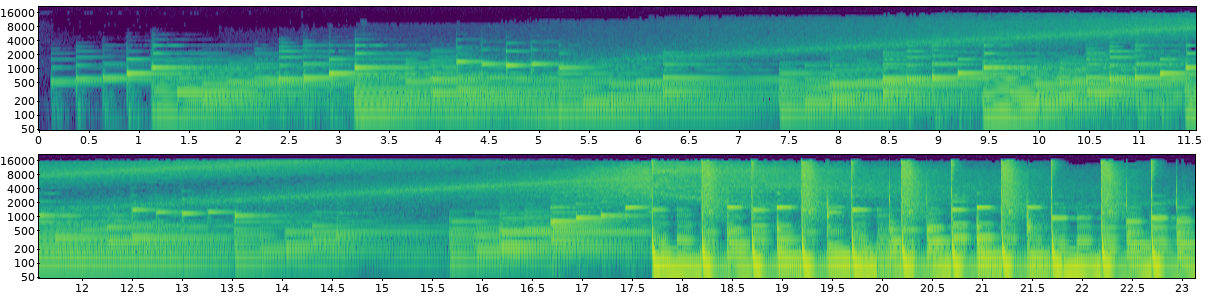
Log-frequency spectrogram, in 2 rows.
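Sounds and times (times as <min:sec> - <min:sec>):
piano ringtone remix: 0:00.2 - 0:23.1.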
